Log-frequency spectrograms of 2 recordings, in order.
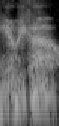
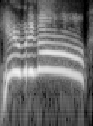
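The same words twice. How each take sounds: First: It is said softly, almost whispered. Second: It is said in a full, energetic voice.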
